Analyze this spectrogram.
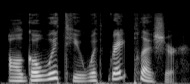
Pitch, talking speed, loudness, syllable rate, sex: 195 Hz, 220 wpm, -18 LUFS, 5.5 syllables/s, female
